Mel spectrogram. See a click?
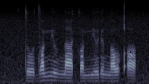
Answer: no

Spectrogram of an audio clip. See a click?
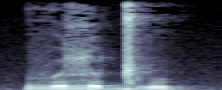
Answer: yes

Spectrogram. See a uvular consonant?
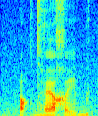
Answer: yes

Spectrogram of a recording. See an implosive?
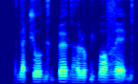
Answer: yes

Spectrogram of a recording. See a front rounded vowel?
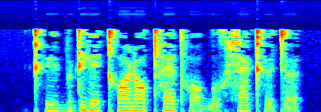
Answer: yes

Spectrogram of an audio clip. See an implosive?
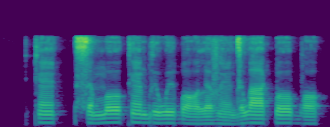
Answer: yes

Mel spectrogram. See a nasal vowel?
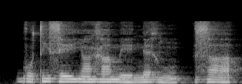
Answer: yes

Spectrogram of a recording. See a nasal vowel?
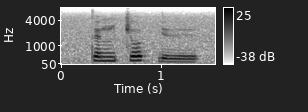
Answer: no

